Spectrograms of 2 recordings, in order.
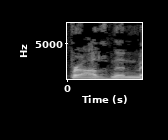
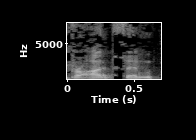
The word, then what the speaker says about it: Brosnan: Pierce Brosnan, man. You always call him Bronson.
